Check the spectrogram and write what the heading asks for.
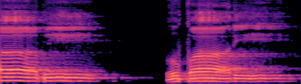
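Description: A man singing a Bengali Islamic gojol unaccompanied, holding long, wavering notes. One phrase fades out about halfway through, and after a short pause he starts the next.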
